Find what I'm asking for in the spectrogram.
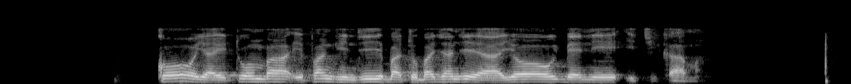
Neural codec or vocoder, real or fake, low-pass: none; real; 5.4 kHz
